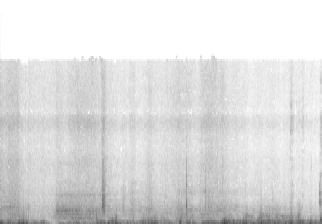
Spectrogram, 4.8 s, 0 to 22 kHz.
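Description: Steady outdoor wind roars and buffets the microphone, with low rumbling gusts filling the whole clip and no voices, during snowfall on 22 November.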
